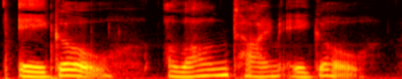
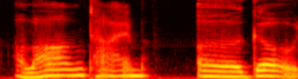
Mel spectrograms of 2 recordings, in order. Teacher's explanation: So instead of saying A like we should, we schwa'd it.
